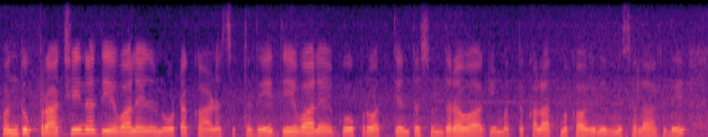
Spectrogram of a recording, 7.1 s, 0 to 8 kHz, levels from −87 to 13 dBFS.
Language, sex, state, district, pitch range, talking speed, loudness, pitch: Kannada, female, Karnataka, Bangalore, 175-210 Hz, 100 wpm, -18 LUFS, 185 Hz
